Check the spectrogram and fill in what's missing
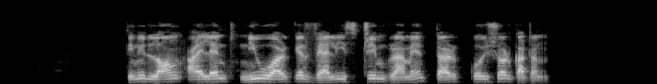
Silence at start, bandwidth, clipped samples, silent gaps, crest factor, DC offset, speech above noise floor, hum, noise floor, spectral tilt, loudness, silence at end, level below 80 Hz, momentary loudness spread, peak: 1.3 s; 8 kHz; under 0.1%; none; 18 dB; under 0.1%; over 73 dB; none; under -90 dBFS; -2 dB/octave; -17 LUFS; 1.1 s; -64 dBFS; 7 LU; 0 dBFS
